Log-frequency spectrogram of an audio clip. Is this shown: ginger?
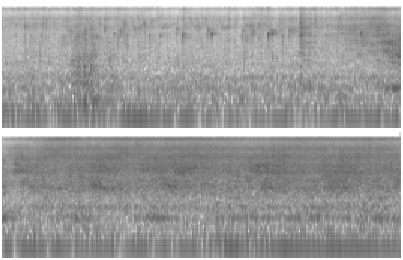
yes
